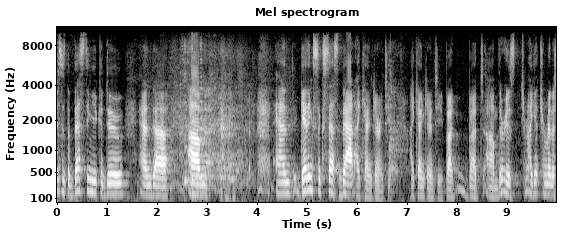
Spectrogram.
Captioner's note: audience: Laughter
